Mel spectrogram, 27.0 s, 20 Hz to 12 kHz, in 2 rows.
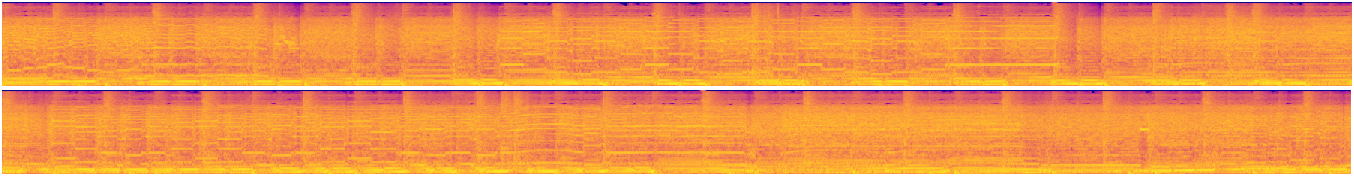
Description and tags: m. am sol2 maart 11
ibanez 170
bass ook ibanez
eenAm, raggensolo, gitaarlekkerr, op, opgitaar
